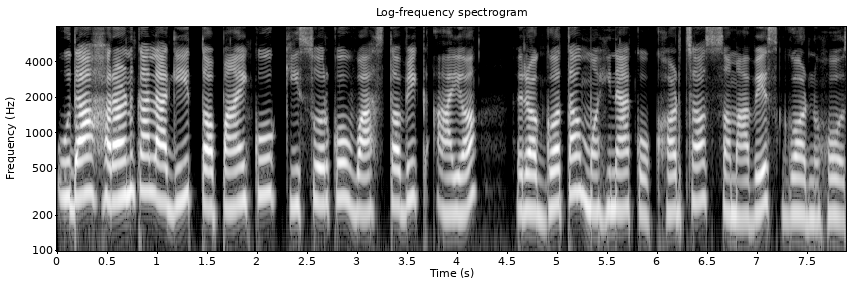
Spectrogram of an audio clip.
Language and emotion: Nepali, neutral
